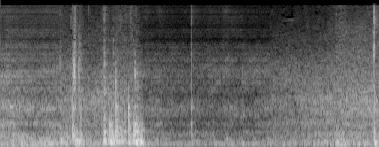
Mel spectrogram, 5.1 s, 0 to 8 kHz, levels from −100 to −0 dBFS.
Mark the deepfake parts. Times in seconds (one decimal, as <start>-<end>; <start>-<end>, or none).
0.0-0.8; 1.9-3.6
